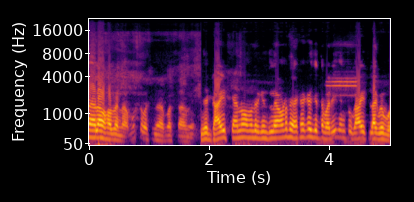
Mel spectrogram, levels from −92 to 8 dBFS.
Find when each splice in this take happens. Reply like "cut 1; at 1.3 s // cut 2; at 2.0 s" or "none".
none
